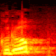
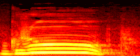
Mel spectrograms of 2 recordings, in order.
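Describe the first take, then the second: First: The vowel is short and clipped. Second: The vowel is long and stretched. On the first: The speaker calls it wrong. "It's not group" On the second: The speaker calls it right. "it is group"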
